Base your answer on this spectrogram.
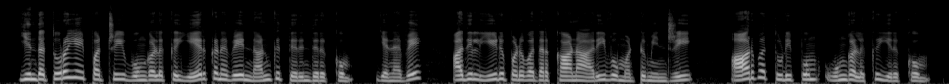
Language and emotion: Tamil, neutral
